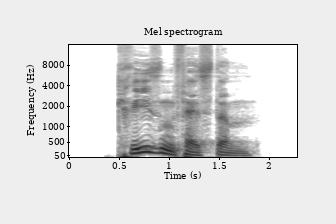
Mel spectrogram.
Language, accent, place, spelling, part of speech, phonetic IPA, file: German, Germany, Berlin, krisenfestem, adjective, [ˈkʁiːzn̩ˌfɛstəm], De-krisenfestem.ogg
- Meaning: strong dative masculine/neuter singular of krisenfest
